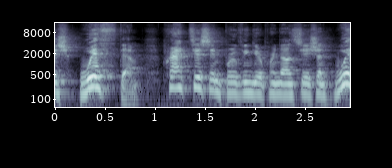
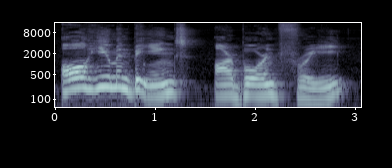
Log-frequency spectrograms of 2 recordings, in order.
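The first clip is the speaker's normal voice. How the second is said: shadowing demo; 4 semitones lower, 8 dB quieter, slower than usual. Shown as a demonstration. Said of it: "Step two, lesson, pause, and repeat".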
